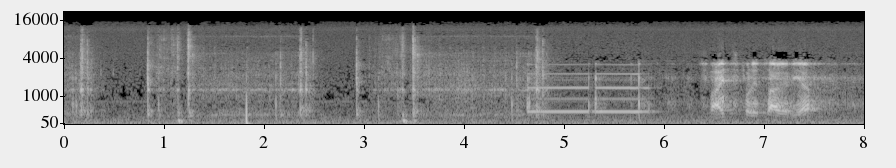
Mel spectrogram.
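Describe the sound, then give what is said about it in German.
A telephone call being dialed: scattered key clicks, then a run of short beeping dial tones at stepped pitches, followed by a brighter warbling tone burst near the end. “Ich muss nur noch schnell ein wichtiges Telefonat führen, ja?”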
